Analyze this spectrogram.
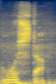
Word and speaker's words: Worcester: And again, you're going over this word in your head and reasonably enough, you think wood. No, no, no, no, no, no. That is just wor.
